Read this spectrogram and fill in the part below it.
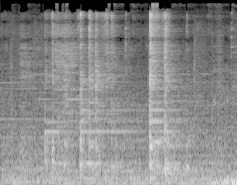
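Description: A metal lid lifted off a cooking pot of fish heads and potatoes, giving a few brief clinks and scrapes at close range, with one sharper knock near the middle over a low simmering background.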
